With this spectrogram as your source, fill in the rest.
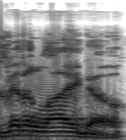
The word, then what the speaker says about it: vitiligo: It's vitiligo. I think is an all-inclusive resort in Cancun. It's not vitiligo. It's vitiligo. There's a whole other vowel in it.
